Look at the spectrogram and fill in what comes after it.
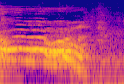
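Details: Short wavering howl from Lolo, a pet Alaskan Malamute, rising and dipping before trailing off, in a quiet indoor setting.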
